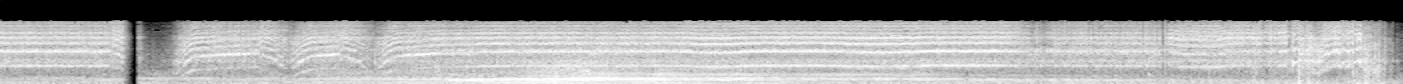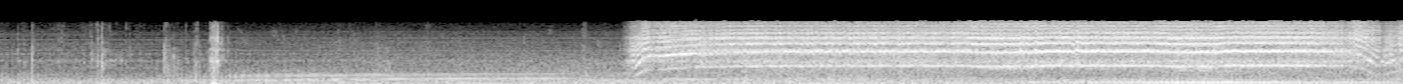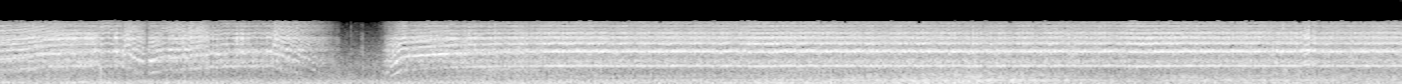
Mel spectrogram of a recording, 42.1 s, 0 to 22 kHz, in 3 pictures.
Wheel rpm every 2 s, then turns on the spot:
80, 150, 230, 230, 230, 220, 100, 0, 0, 70, 230, 230, 230, 200, 170, 130, 230, 230, 230, 230, 230.
12-14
